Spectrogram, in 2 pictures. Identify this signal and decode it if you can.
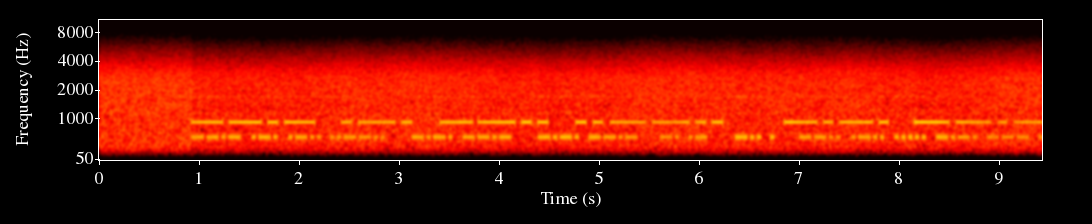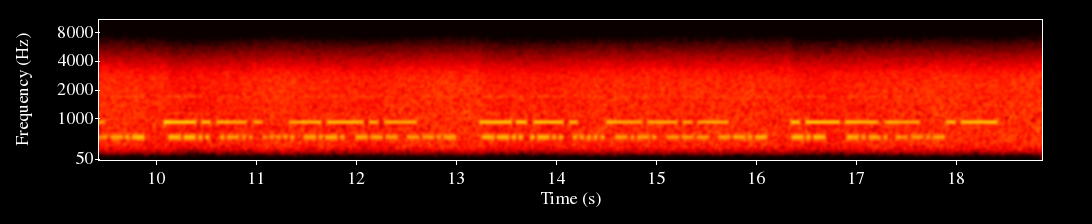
Morse code, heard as two keyed tones, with heavy radio static. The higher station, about 15 wpm, 920 Hz: QRZ? CQ CQ CQ JA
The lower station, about 35 wpm, 570 Hz: QRL? CQ CQ NA DE ZL5COQ ZL5COQ ZL5COQ K CQ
